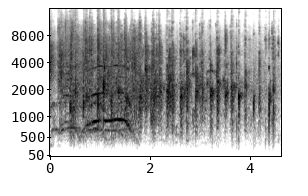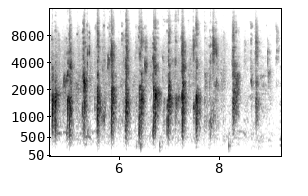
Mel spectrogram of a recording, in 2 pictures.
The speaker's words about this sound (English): Always get a big round of applause when you hear the truth.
